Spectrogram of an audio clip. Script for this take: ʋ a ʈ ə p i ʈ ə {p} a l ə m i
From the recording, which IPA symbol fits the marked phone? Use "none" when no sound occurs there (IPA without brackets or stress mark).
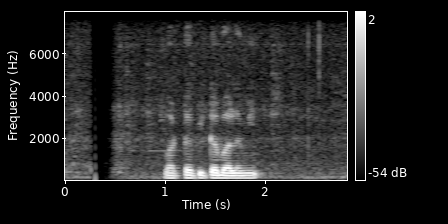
b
